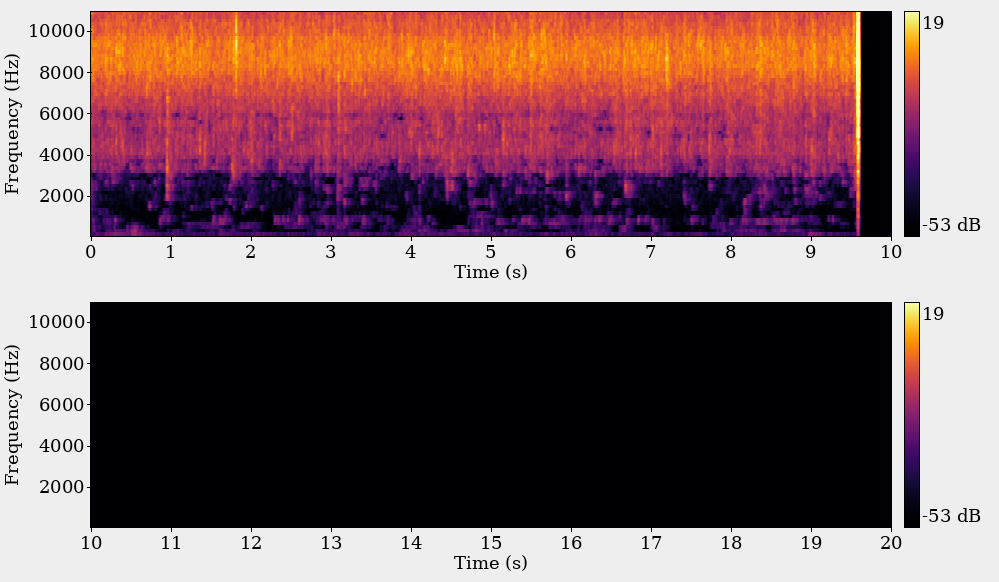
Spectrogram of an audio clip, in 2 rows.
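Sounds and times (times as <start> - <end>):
water splashing down stone wall: 0.0 - 9.6.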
